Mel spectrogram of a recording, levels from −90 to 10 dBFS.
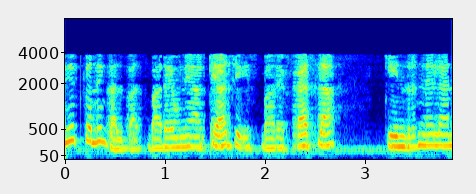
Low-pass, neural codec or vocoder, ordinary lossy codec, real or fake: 7.2 kHz; codec, 16 kHz, 8 kbps, FreqCodec, larger model; AAC, 16 kbps; fake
